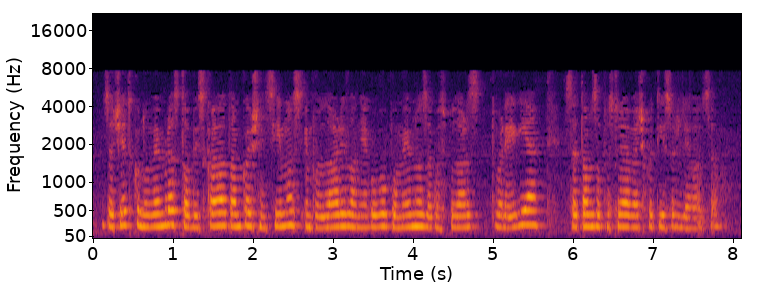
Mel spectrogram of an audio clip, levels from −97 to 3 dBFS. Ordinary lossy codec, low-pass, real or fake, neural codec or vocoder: AAC, 24 kbps; 19.8 kHz; real; none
